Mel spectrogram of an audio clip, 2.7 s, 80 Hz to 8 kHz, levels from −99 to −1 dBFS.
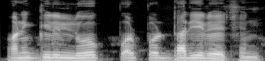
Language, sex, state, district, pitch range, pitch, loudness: Bengali, male, West Bengal, Cooch Behar, 110-120 Hz, 115 Hz, -17 LUFS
